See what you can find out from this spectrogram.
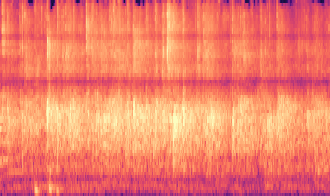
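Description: A room full of people applauding, a steady dense patter of many hands clapping at once, fairly loud and sustained for a few seconds with no one speaking over it.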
